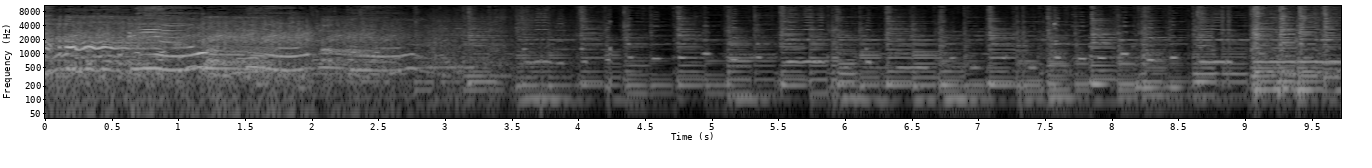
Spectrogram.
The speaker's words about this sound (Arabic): مياو مياو.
